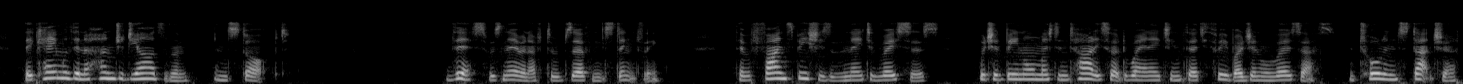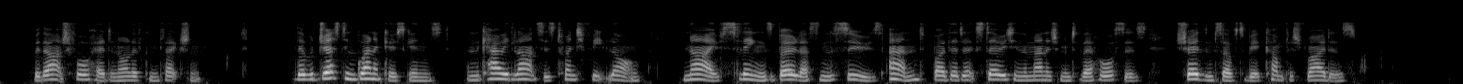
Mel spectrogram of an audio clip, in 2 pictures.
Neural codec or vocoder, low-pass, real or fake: none; 7.2 kHz; real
